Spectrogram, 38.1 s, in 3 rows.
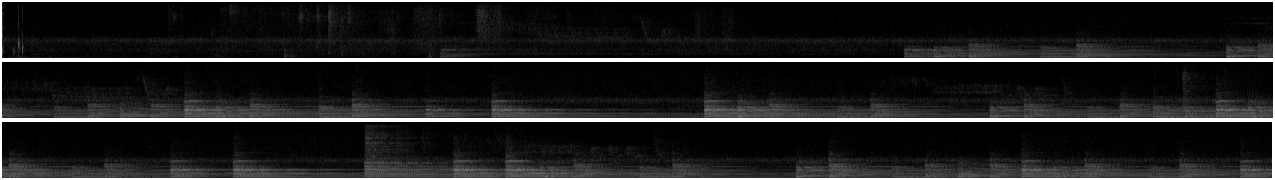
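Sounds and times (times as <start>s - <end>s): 
instrumental warm-up music: 9.0s - 38.1s.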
